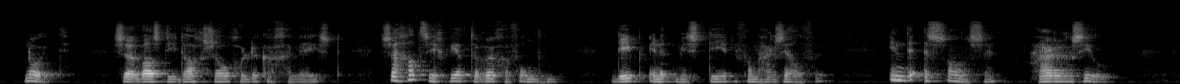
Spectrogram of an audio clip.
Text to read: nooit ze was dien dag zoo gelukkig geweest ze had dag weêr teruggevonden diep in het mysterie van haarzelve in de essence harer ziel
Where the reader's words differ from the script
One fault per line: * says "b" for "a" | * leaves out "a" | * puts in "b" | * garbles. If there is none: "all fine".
* says "zich" for "dag"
